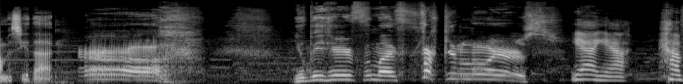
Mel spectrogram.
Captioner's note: shouting at the bouncer & bar in general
